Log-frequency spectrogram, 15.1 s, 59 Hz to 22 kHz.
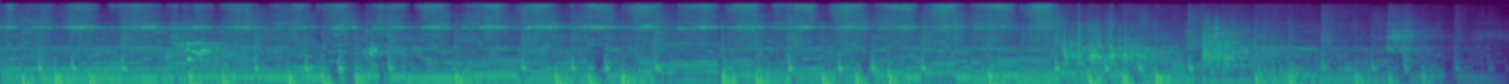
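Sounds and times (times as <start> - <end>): crosscut saw rasping through log: 0.0 - 10.7.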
